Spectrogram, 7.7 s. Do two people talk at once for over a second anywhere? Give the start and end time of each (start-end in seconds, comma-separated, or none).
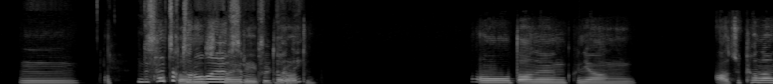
1.6-3.1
